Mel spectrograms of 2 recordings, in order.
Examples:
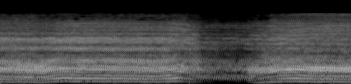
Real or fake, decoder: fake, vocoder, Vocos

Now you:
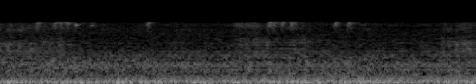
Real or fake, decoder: fake, vocoder, HiFi-GAN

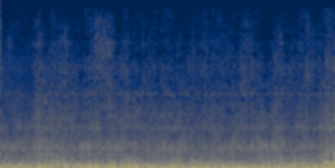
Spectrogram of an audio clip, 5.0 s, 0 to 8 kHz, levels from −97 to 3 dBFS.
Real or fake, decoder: fake, codec, HILCodec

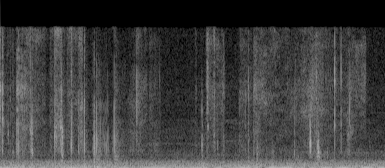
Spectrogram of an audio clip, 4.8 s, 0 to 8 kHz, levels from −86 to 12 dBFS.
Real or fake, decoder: real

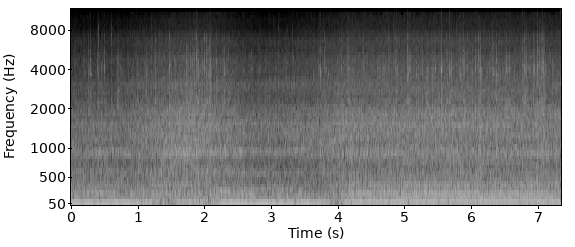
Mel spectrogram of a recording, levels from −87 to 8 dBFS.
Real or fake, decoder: fake, vocoder, BigVGAN v2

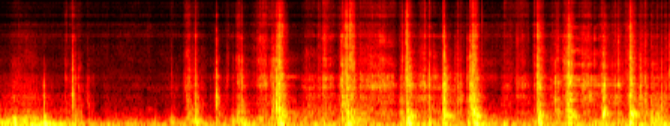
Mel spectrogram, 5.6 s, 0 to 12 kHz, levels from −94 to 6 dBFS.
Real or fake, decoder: fake, codec, SNAC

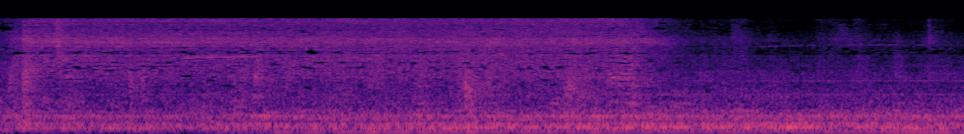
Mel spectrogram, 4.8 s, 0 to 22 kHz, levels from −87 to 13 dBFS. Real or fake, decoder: real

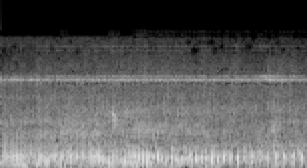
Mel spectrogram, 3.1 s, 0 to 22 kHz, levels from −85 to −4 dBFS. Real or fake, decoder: fake, vocoder, Vocos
